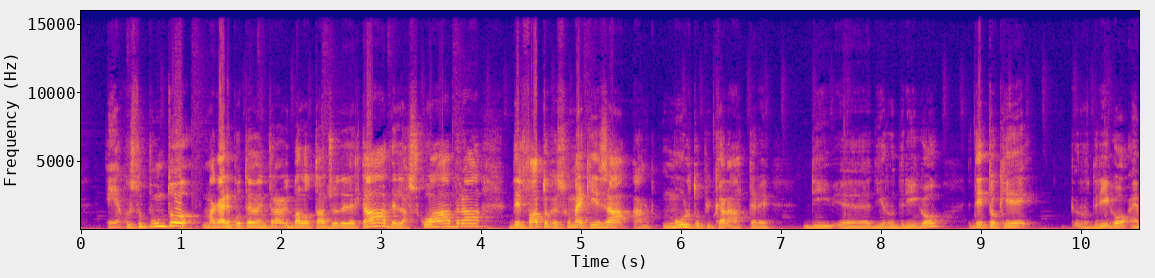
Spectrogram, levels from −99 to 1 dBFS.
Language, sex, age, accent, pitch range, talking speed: Italian, male, 30-49, native, 145-190 Hz, 170 wpm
